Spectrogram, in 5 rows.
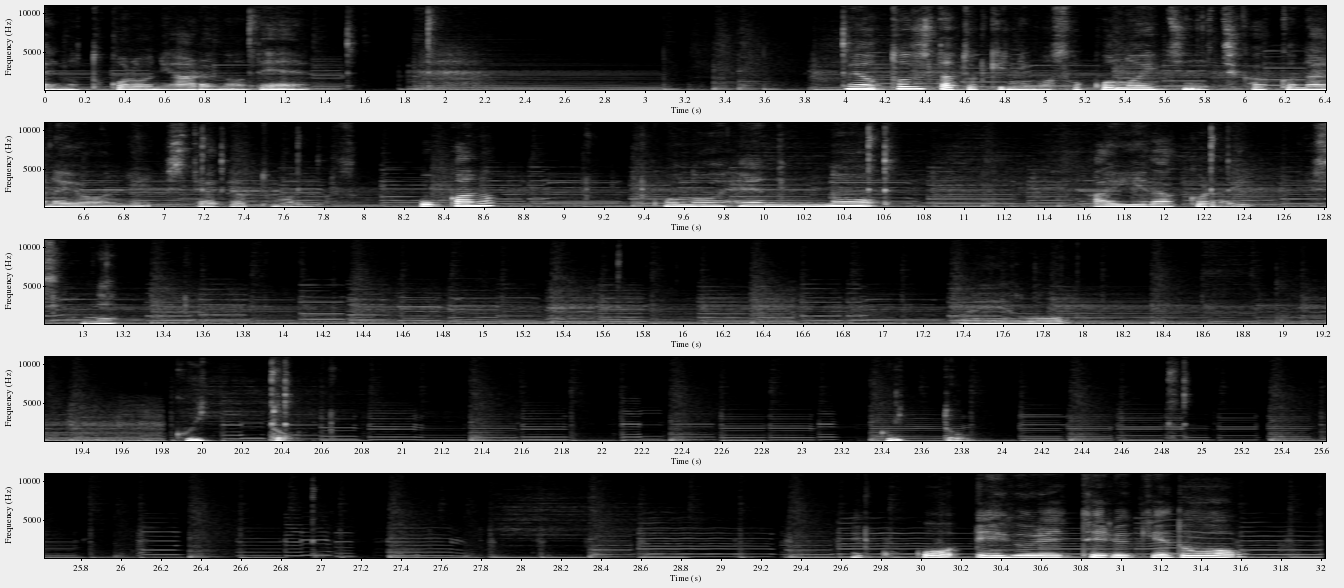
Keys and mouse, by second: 1.0 click, 2.0-4.0 drag, 4.5 middle click, 5.2 Tab, 5.8 alt+z, 6.7 2, 7.2 click, 7.7 click, 8.1 middle click, 9.2 middle click, 10.6 click, 12.9 middle click, 13.9 middle click, 14.3 1, 15.0 alt+a, 15.2 c, 16.3 middle click, 16.4 KP_1, 17.2 g, 20.7 middle click, 22.5 g, 25.1 middle click, 26.0 g, 27.3 alt+z, 27.4 middle click, 27.9 shift+middle click, 28.1-29.8 middle drag, 30.3-32.0 middle drag.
